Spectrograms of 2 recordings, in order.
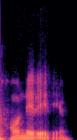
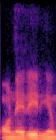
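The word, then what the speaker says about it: honorarium: तो उसको कहा गया हॉनरेरियम। तो बेटे यहाँ पर एच साइलेंट हो जाता है, इसलिए इसको ऑनरेरियम कह देते हैं, एच साइलेंट है इस वर्ड में, इसलिए उसको ऑनरेरियम कह देते हैं।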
